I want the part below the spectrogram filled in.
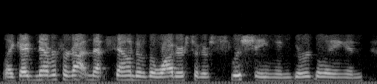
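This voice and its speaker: A woman's voice: on the low side, fairly even intonation, fast talker. A woman from Northern California telling a personal story as a podcast guest, in a casual chatty way full of fillers. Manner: chatty, full of "like" and "you know". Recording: tinny phone-like line.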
